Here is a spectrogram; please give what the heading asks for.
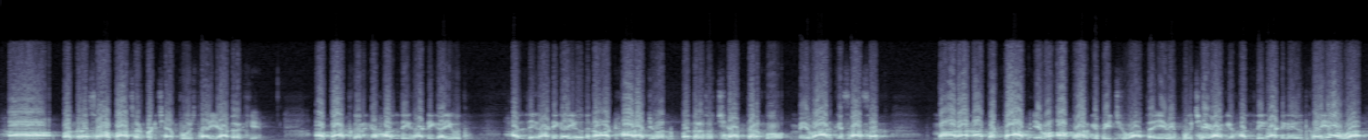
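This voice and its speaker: A man's voice: sits high, a little fast, a little hiss or hum, low-quality recording. A man giving a casual exam-prep history lesson, asking questions and answering them himself. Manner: asks questions and answers them himself, often says "ठीक है". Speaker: exam coaching teacher.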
